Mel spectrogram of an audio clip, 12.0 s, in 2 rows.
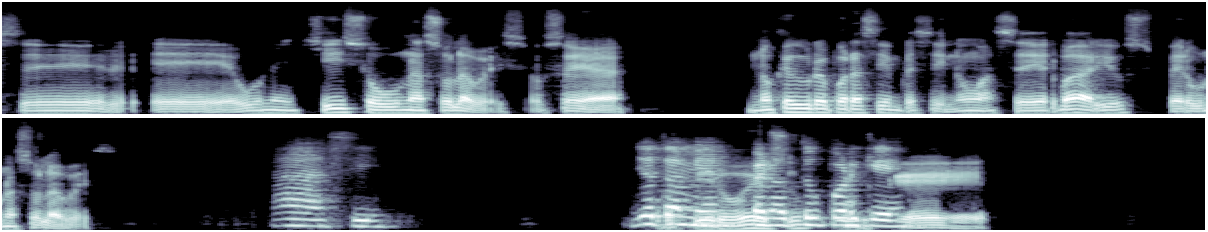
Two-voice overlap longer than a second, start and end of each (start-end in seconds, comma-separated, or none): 9.2-10.7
